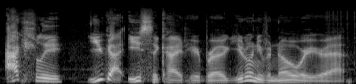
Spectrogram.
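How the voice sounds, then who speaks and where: Man, podcast co-host, casual banter, laughs a lot, quips in mock quotes, bright tone. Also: on the low side, very animated, fairly quick. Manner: joking, laughs often, does mock quotes. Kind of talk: casual comedic chat.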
